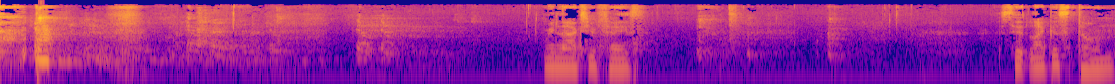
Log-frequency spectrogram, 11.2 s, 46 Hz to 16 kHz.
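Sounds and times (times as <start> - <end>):
person clearing throat: 0.0 - 0.8, 1.8 - 2.9, 3.6 - 4.3, 7.0 - 8.6
speech: 0.4 - 0.6, 5.5 - 6.5, 10.1 - 11.1.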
